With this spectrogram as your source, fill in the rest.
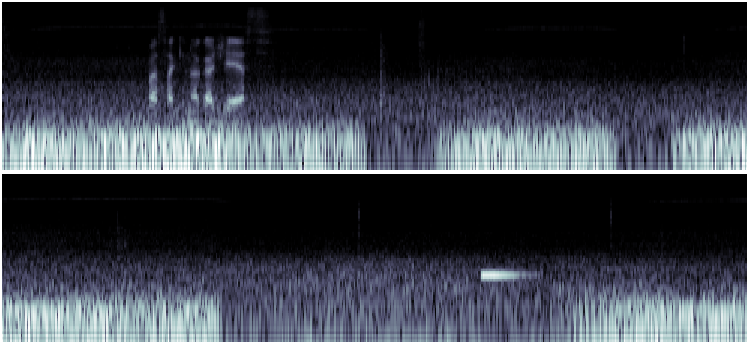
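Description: A truck engine rumbles steadily, dropping away at moments.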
